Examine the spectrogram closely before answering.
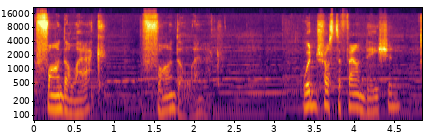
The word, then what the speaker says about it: Fond du Lac: We pronounce it like Fond du Lac.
